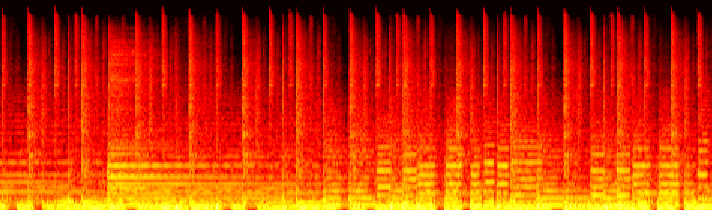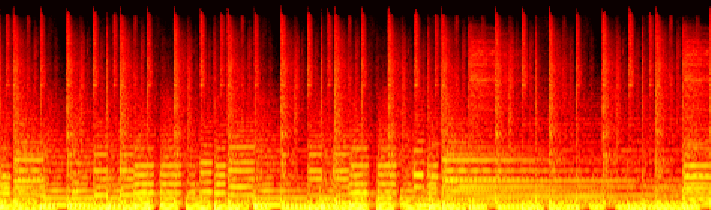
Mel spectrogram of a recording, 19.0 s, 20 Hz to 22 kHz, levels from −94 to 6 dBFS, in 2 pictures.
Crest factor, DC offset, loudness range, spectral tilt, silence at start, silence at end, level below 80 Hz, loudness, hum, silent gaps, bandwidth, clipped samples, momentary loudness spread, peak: 14 dB; under 0.1%; 1 LU; -7 dB/octave; 0 s; 0 s; -20 dBFS; -19 LUFS; none; none; 16.5 kHz; under 0.1%; 4 LU; -2 dBFS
